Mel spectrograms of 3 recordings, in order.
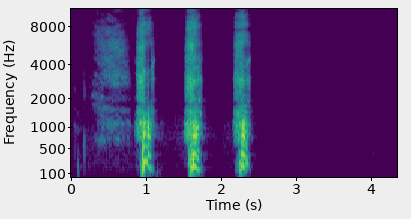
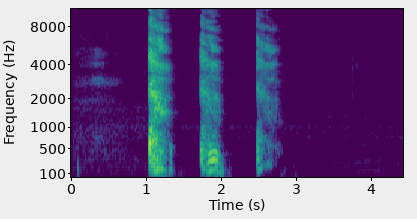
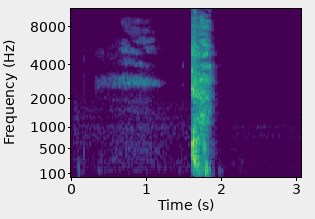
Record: {"exhalation_length": "4.4 s", "exhalation_amplitude": 32767, "exhalation_signal_mean_std_ratio": 0.26, "three_cough_length": "4.4 s", "three_cough_amplitude": 27669, "three_cough_signal_mean_std_ratio": 0.28, "cough_length": "3.1 s", "cough_amplitude": 29354, "cough_signal_mean_std_ratio": 0.22, "survey_phase": "alpha (2021-03-01 to 2021-08-12)", "age": "45-64", "gender": "Female", "wearing_mask": "No", "symptom_headache": true, "smoker_status": "Never smoked", "respiratory_condition_asthma": false, "respiratory_condition_other": false, "recruitment_source": "Test and Trace", "submission_delay": "2 days", "covid_test_result": "Positive", "covid_test_method": "RT-qPCR"}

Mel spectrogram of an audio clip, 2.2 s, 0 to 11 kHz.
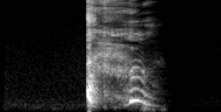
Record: {"cough_length": "2.2 s", "cough_amplitude": 32768, "cough_signal_mean_std_ratio": 0.27, "survey_phase": "beta (2021-08-13 to 2022-03-07)", "age": "18-44", "gender": "Female", "wearing_mask": "No", "symptom_cough_any": true, "symptom_runny_or_blocked_nose": true, "symptom_shortness_of_breath": true, "symptom_sore_throat": true, "symptom_change_to_sense_of_smell_or_taste": true, "smoker_status": "Never smoked", "respiratory_condition_asthma": false, "respiratory_condition_other": false, "recruitment_source": "Test and Trace", "submission_delay": "1 day", "covid_test_result": "Positive", "covid_test_method": "LFT"}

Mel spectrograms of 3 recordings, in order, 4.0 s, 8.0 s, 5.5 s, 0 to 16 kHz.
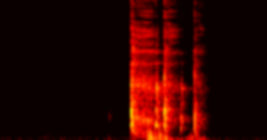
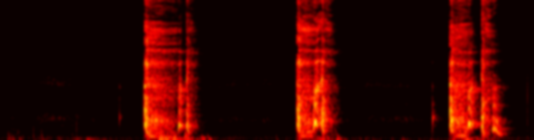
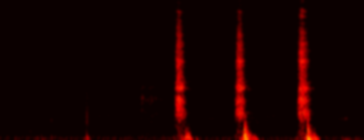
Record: {"cough_length": "4.0 s", "cough_amplitude": 10121, "cough_signal_mean_std_ratio": 0.29, "three_cough_length": "8.0 s", "three_cough_amplitude": 15687, "three_cough_signal_mean_std_ratio": 0.29, "exhalation_length": "5.5 s", "exhalation_amplitude": 1873, "exhalation_signal_mean_std_ratio": 0.28, "survey_phase": "beta (2021-08-13 to 2022-03-07)", "age": "18-44", "gender": "Female", "wearing_mask": "No", "symptom_cough_any": true, "symptom_new_continuous_cough": true, "symptom_runny_or_blocked_nose": true, "symptom_fatigue": true, "symptom_fever_high_temperature": true, "symptom_headache": true, "symptom_change_to_sense_of_smell_or_taste": true, "symptom_onset": "2 days", "smoker_status": "Never smoked", "respiratory_condition_asthma": false, "respiratory_condition_other": false, "recruitment_source": "Test and Trace", "submission_delay": "2 days", "covid_test_result": "Positive", "covid_test_method": "RT-qPCR", "covid_ct_value": 14.9, "covid_ct_gene": "ORF1ab gene", "covid_ct_mean": 15.1, "covid_viral_load": "12000000 copies/ml", "covid_viral_load_category": "High viral load (>1M copies/ml)"}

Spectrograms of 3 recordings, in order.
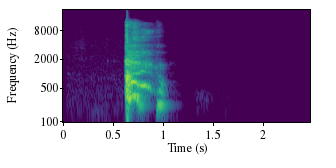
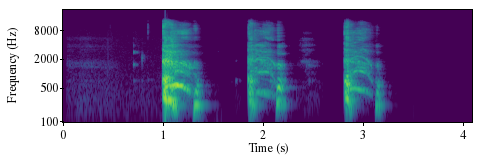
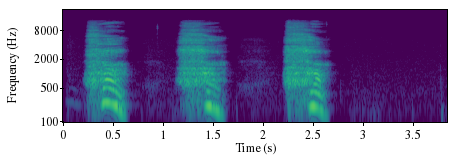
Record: {"cough_length": "2.5 s", "cough_amplitude": 32768, "cough_signal_mean_std_ratio": 0.24, "three_cough_length": "4.1 s", "three_cough_amplitude": 32767, "three_cough_signal_mean_std_ratio": 0.28, "exhalation_length": "3.8 s", "exhalation_amplitude": 7737, "exhalation_signal_mean_std_ratio": 0.47, "survey_phase": "beta (2021-08-13 to 2022-03-07)", "age": "45-64", "gender": "Female", "wearing_mask": "No", "symptom_none": true, "smoker_status": "Never smoked", "respiratory_condition_asthma": false, "respiratory_condition_other": false, "recruitment_source": "REACT", "submission_delay": "5 days", "covid_test_result": "Negative", "covid_test_method": "RT-qPCR", "influenza_a_test_result": "Negative", "influenza_b_test_result": "Negative"}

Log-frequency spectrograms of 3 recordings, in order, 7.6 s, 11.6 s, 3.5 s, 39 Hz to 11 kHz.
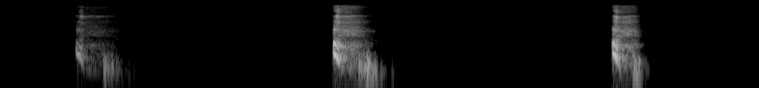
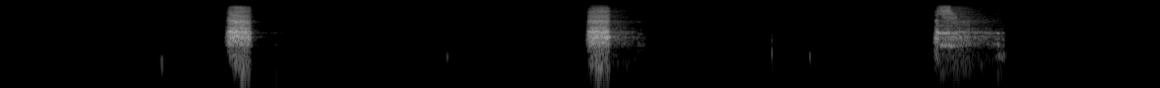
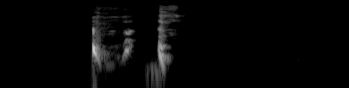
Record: {"three_cough_length": "7.6 s", "three_cough_amplitude": 20435, "three_cough_signal_mean_std_ratio": 0.18, "exhalation_length": "11.6 s", "exhalation_amplitude": 9354, "exhalation_signal_mean_std_ratio": 0.2, "cough_length": "3.5 s", "cough_amplitude": 25830, "cough_signal_mean_std_ratio": 0.13, "survey_phase": "beta (2021-08-13 to 2022-03-07)", "age": "45-64", "gender": "Female", "wearing_mask": "No", "symptom_fatigue": true, "symptom_onset": "12 days", "smoker_status": "Ex-smoker", "respiratory_condition_asthma": false, "respiratory_condition_other": false, "recruitment_source": "REACT", "submission_delay": "2 days", "covid_test_result": "Negative", "covid_test_method": "RT-qPCR", "influenza_a_test_result": "Negative", "influenza_b_test_result": "Negative"}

